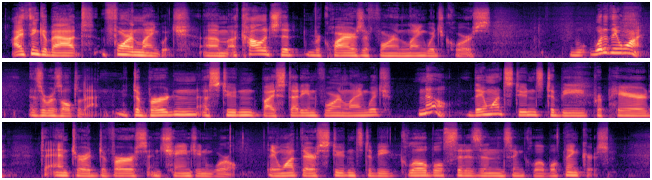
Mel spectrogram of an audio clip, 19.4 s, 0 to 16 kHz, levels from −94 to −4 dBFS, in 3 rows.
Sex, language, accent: male, English, American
